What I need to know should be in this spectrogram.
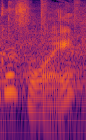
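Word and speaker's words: Gravois: Uh, I always pronounce that wrong. I'm not I'm not native to St. Louis. Everybody makes fun of me of how I pronounce Gravoy or Gravo. Gravoy. Gravoy. I think it's Gravoy. Gravo.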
